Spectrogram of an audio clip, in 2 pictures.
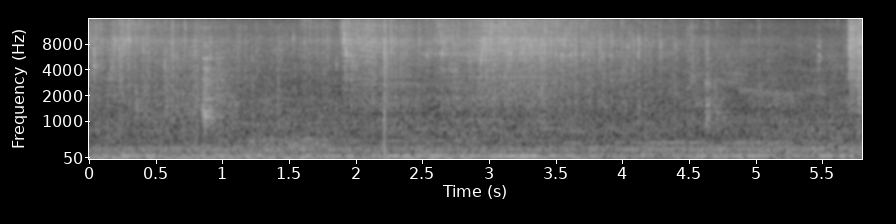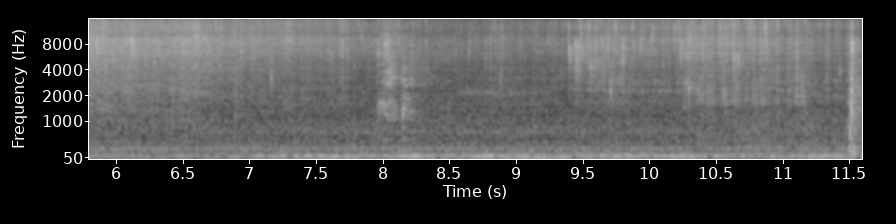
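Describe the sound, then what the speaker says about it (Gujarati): Hot oil tempering with asafoetida, curry leaves and spices is poured over leftover-roti dhokla in a home kitchen, giving a continuous soft sizzle and crackle that swells in short bursts. "તો આ વઘાર છે તેલ આપણે આની ઉપર આપણે છાંટી દઉં આ રીતે બધામાં."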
